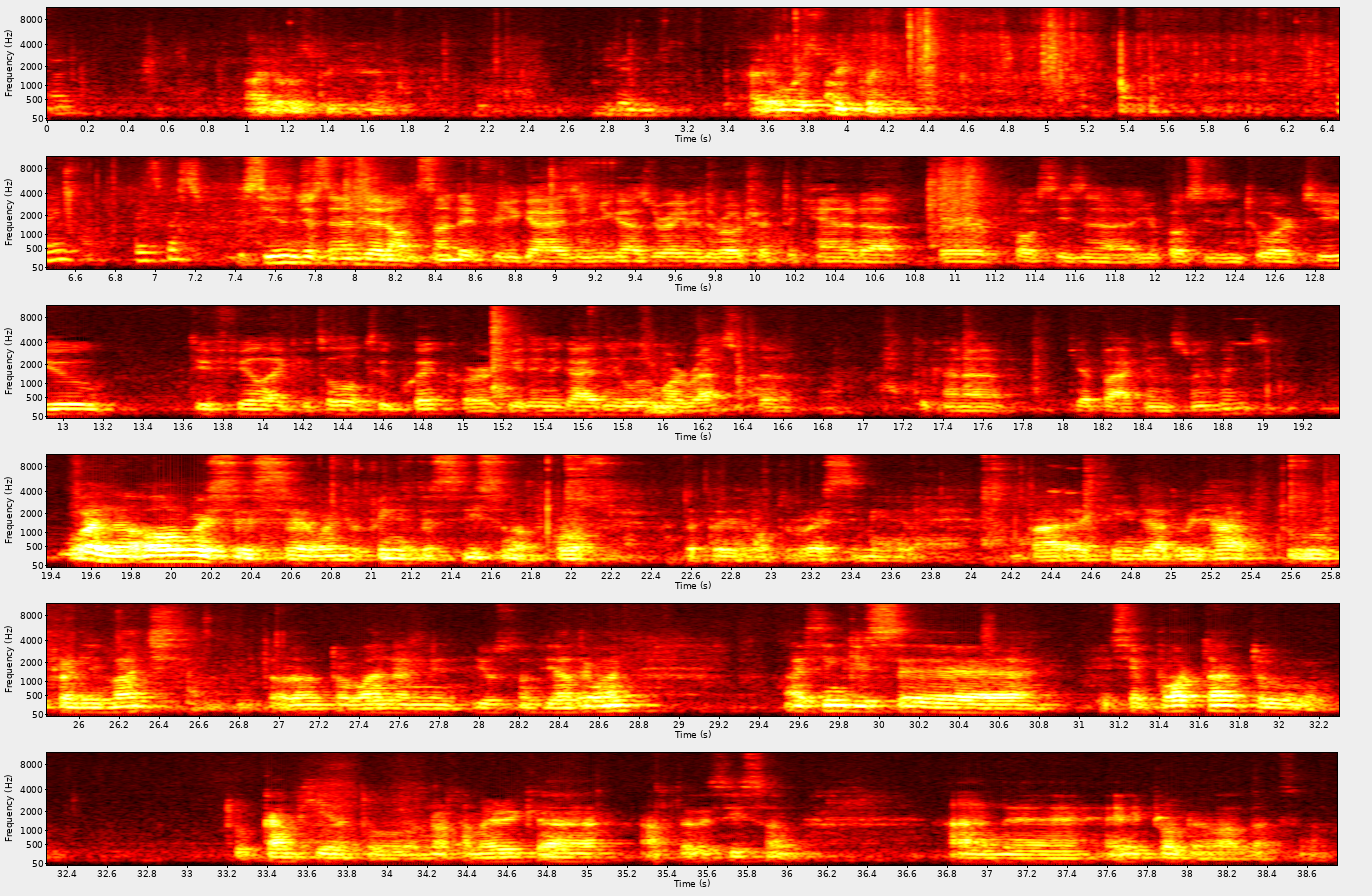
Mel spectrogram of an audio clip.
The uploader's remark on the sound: Press conference at BMO Field. Spoke with reporters before their friendly against Toronto FC of MLS at BMO Field.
